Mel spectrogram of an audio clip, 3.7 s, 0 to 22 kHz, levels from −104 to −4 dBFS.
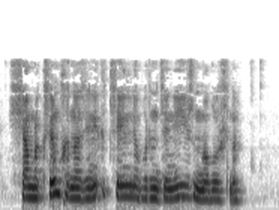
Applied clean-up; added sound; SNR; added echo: none; none; none; none.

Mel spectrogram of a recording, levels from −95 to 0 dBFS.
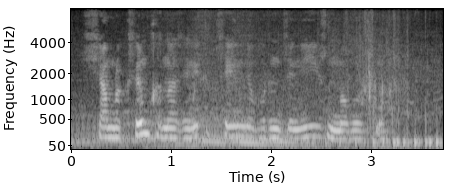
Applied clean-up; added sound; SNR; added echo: none; Engine starting / Motorcycle; 7 dB; none.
